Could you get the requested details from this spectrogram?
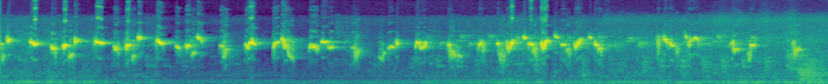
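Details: Calling female yellow-vented bulbul summoning a male, intended to coax hesitant bulbuls into singing. Continuous babbling stream of bright, bubbly slurred notes at an irregular, fast pace, ending with a brief rasp.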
